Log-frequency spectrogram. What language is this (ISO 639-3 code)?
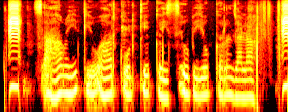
bho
